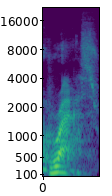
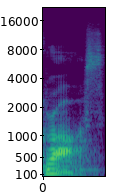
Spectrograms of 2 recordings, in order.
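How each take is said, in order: First: It is said with a northern English accent. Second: It is said with a southern English accent.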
